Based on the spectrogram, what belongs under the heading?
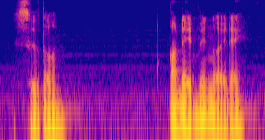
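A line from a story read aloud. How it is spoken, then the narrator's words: Frowning mutter. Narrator (Vietnamese): cau mày, miệng lẩm bẩm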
